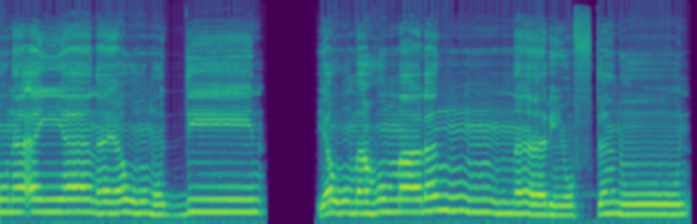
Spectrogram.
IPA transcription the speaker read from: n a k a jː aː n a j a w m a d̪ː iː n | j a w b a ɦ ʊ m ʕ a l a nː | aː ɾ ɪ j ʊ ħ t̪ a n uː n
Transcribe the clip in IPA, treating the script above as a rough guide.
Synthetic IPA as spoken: n a ʔ a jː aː n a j a w m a d̪ː iː n | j a w m a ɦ ʊ m ʕ a l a nː | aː ɾ ɪ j ʊ f t̪ a n uː n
